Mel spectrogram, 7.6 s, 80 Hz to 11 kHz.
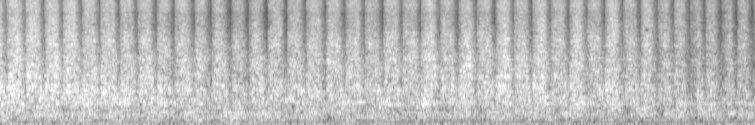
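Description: Hand block-sanding of thin body filler on a car's door and quarter-panel seam with 80-grit sandpaper: quick, even back-and-forth rasping strokes, about six a second. The paper is cutting quickly.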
